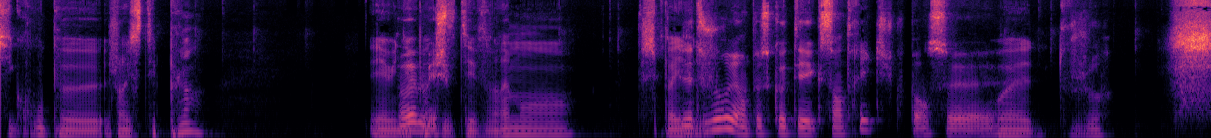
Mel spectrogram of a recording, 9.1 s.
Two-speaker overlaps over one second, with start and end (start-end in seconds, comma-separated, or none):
none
